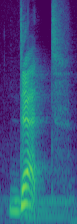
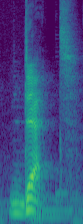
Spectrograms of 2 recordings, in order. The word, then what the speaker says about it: debt: В этом слове тоже не нужна B. Debt. Просто без B. Debt.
